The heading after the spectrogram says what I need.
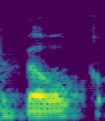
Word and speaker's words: Belk: Uh you can find me on LinkedIn uh by my name, Belulk.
